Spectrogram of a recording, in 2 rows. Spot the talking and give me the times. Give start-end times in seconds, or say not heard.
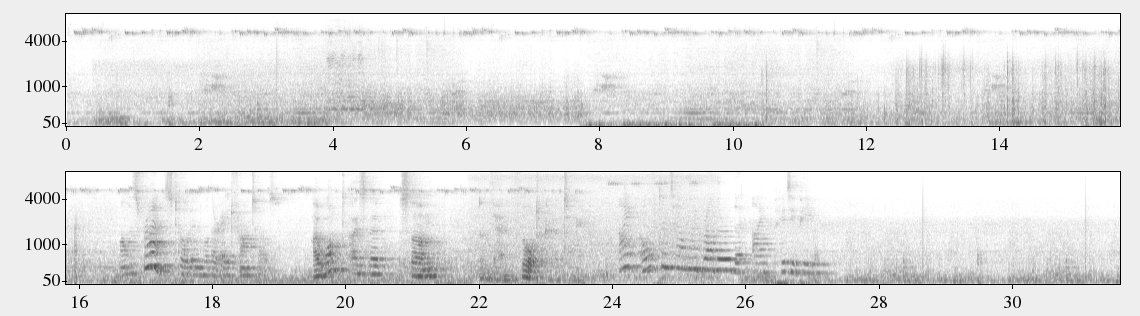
16.6-27.1.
